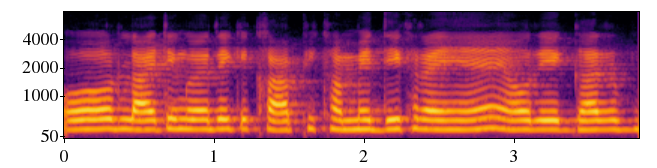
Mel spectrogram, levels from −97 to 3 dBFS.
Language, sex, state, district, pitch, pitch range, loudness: Hindi, female, Bihar, Patna, 220 Hz, 215-230 Hz, -13 LUFS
